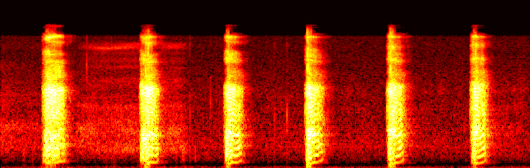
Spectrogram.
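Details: Dog (female) with kennel cough gives six harsh, dry, honking coughs about a second apart; tail wagging.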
